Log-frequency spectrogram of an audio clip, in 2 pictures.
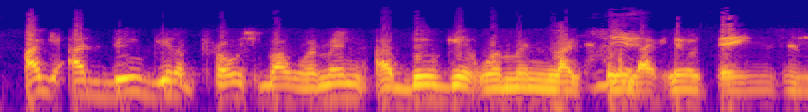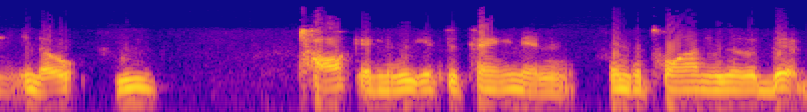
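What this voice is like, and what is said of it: Southern US accent. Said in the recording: “you got that southern accent ... I'm from New Orleans, Louisiana.”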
